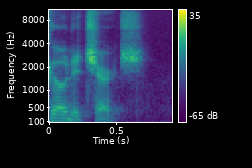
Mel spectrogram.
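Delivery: put-on stern voice. Retelling an audible voice heard while praying: imitating a stern command. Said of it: "Super stern".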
